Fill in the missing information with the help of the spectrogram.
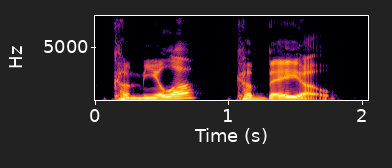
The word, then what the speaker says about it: Camila Cabello: So, it's Camila Cabello, not Camila Cabello or Camila Cabello, Camila Cabello.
